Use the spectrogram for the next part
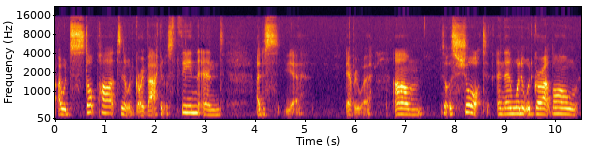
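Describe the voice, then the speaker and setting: Nervous young Australian woman rambling. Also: medium pitch. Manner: rambling, hesitant, lots of fillers and drifting into near-whispers. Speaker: vlogger. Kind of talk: nervous personal vlog to camera. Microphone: iPad built-in mic.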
